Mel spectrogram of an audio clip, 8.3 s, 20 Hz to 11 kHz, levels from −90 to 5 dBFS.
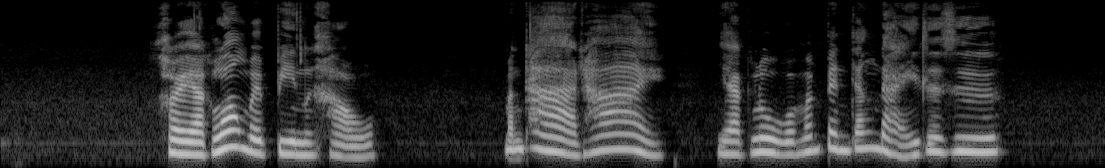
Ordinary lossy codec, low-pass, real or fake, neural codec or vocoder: none; none; real; none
